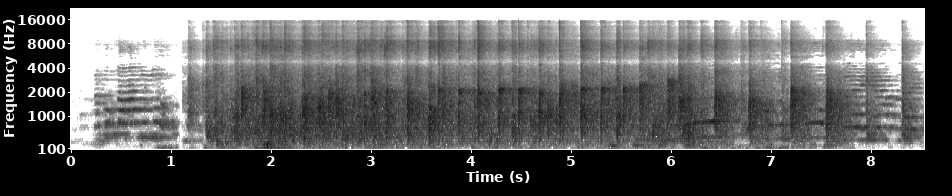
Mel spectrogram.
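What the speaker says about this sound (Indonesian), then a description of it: "Tepuk tangan dulu." Audience clapping at a teacher training session: after a brief voice, a group claps in a loud, fairly rhythmic pattern of close, distinct hand claps that continues steadily to the end.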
